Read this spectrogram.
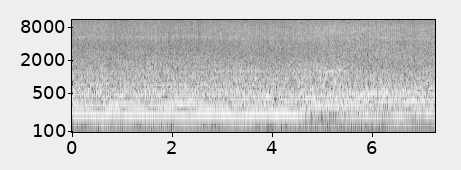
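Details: Exmark Commercial 21-inch mower after carb issues were addressed, engine running warm: a steady, even drone with no surging or hunting. It now runs properly.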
